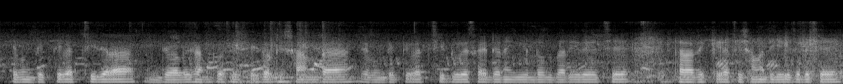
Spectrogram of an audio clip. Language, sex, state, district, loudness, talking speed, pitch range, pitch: Bengali, male, West Bengal, Malda, -21 LUFS, 180 wpm, 110-115 Hz, 115 Hz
